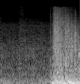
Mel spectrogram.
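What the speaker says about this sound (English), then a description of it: "Good shot into the top of the IS" A tank cannon fires in World of Tanks, a single loud broadband blast that hits halfway through, with its boom lingering to the end after a quiet stretch of faint background noise.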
